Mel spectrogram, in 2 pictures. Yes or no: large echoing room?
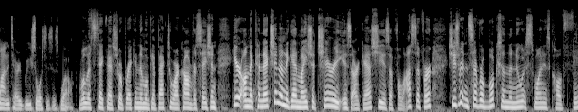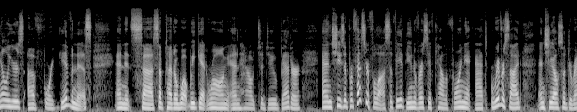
no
